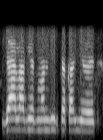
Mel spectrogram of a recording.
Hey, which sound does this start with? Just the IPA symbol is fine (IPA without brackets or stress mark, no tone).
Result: d͡ʒ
